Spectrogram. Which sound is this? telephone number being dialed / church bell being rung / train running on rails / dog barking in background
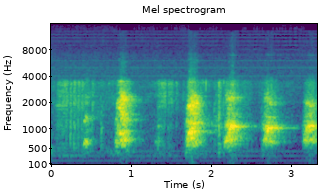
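dog barking in background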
